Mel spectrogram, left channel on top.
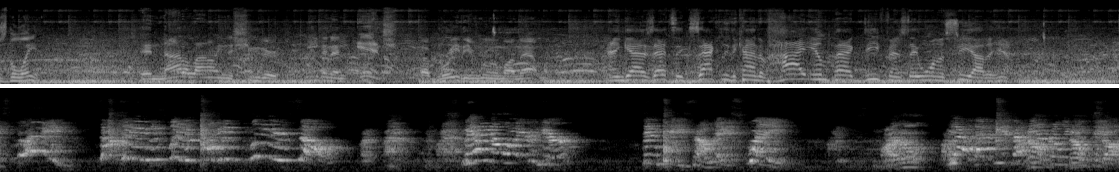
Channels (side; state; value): both; different; correlation 0.00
